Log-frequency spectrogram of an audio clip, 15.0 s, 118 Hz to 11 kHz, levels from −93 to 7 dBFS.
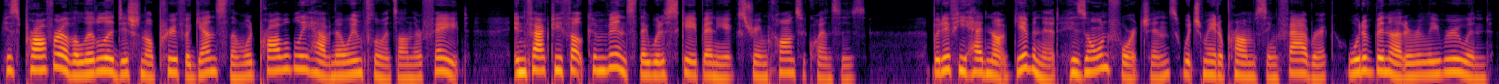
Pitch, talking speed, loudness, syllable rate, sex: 210 Hz, 190 wpm, -20 LUFS, 5.6 syllables/s, female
